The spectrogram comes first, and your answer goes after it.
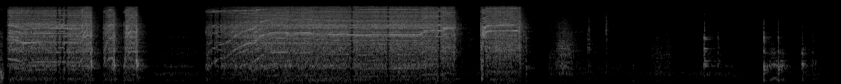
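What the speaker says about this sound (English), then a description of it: "drilling some holes" A power drill whirs in loud bursts, with one long sustained run in the middle and shorter revs around it, followed by quieter clicks and handling noises.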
